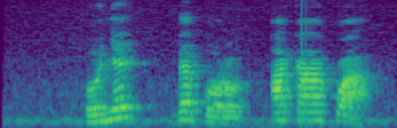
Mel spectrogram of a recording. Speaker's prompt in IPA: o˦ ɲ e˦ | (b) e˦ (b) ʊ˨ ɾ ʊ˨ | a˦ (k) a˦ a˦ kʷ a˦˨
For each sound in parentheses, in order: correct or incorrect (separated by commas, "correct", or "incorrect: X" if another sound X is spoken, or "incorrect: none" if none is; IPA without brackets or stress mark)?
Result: correct, incorrect: p, correct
